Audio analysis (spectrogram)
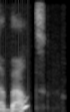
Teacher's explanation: It's that little unstressed uh sound that you find everywhere, like the a in about or the e in teacher. Trust me, spotting the schwa is a true secret weapon on exam day.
